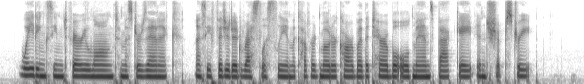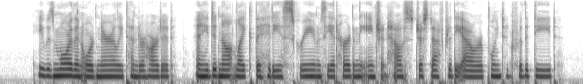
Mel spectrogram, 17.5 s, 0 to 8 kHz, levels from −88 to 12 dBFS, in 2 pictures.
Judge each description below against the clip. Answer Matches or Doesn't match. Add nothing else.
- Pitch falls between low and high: Matches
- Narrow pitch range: Matches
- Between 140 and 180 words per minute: Doesn't match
